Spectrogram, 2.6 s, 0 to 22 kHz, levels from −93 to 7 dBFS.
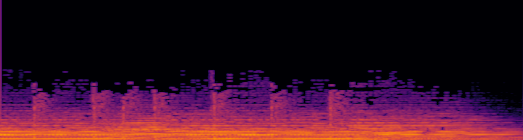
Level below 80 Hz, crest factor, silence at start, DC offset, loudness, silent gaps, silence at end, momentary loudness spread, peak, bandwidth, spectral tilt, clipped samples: -42 dBFS; 12 dB; 0 s; 0.6%; -22 LUFS; none; 0 s; 4 LU; -10 dBFS; 9.4 kHz; -5.5 dB/octave; under 0.1%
